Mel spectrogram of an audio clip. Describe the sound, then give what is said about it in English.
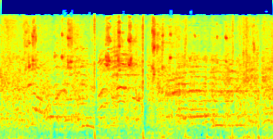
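Basketball dribbled on a court during a women's college game between USC and the Badgers: a few sharp, hollow bounces under steady crowd noise and a talking voice. “Cron drives into the front court with the dribble.”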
